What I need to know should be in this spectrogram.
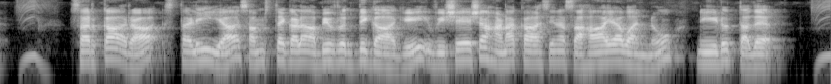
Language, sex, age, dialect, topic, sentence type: Kannada, male, 18-24, Mysore Kannada, banking, statement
